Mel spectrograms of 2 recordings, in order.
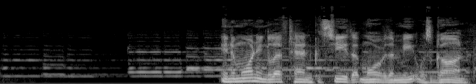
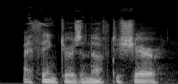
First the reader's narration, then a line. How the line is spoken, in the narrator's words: whispered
